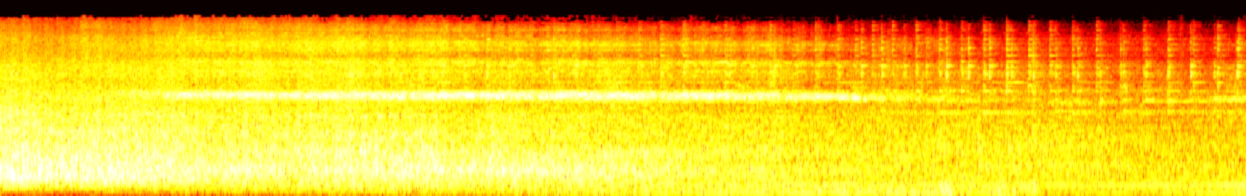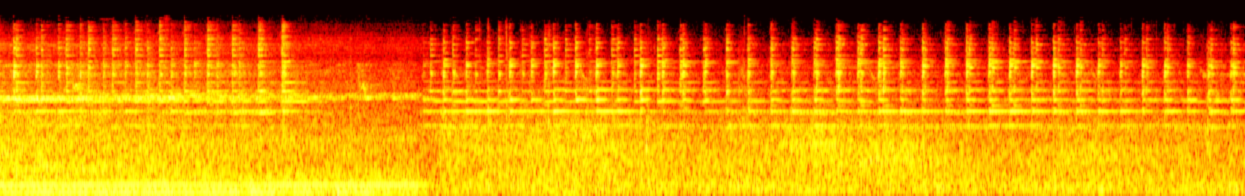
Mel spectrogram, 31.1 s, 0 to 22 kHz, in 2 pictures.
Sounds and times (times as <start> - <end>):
Railroad car, train wagon: 0.0 - 31.1
Train: 0.0 - 31.1.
